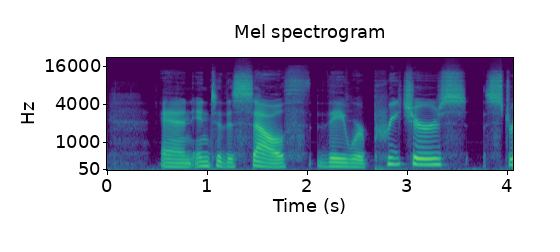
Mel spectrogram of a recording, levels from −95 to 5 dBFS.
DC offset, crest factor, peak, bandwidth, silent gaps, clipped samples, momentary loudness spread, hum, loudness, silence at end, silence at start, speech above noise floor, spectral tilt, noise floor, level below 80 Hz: under 0.1%; 18 dB; -8 dBFS; 15 kHz; none; under 0.1%; 11 LU; none; -26 LUFS; 0 s; 0.55 s; 31 dB; -4 dB/octave; -57 dBFS; -58 dBFS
